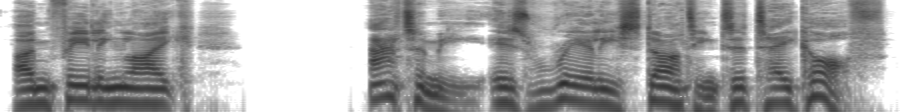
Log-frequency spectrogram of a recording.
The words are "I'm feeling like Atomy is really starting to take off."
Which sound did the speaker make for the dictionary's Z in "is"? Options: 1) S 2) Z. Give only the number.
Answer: 2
